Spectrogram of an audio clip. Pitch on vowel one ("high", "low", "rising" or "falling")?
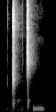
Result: low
